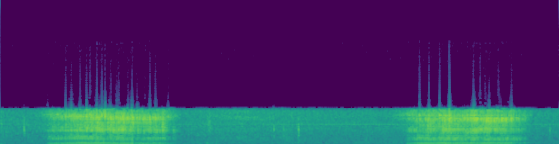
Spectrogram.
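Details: Two loud, rattling snores on breathing in, separated by a quiet pause, with a harsh fluttering quality; ordinary snoring.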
